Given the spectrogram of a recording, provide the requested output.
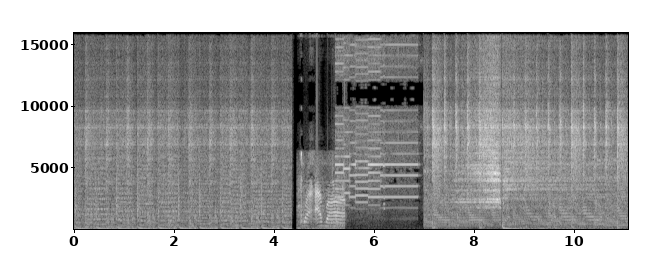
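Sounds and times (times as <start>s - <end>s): phone ringtone: 5.4s - 7.0s
warbling sound: 7.4s - 9.2s.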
